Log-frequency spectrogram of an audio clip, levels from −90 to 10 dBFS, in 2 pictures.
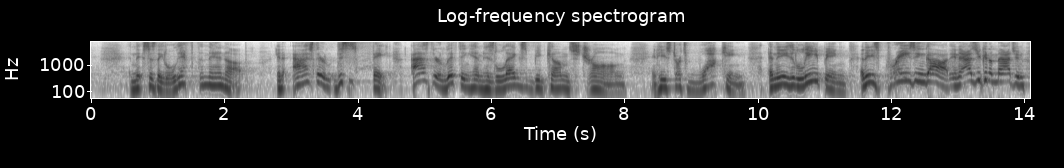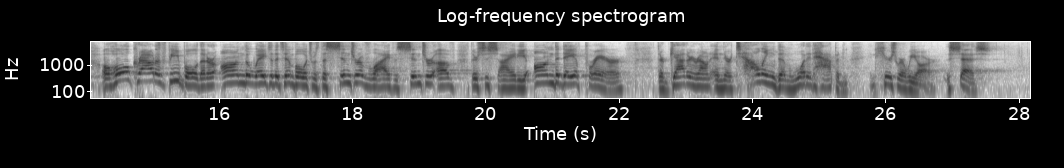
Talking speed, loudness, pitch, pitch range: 185 wpm, -15 LUFS, 165 Hz, 135-200 Hz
